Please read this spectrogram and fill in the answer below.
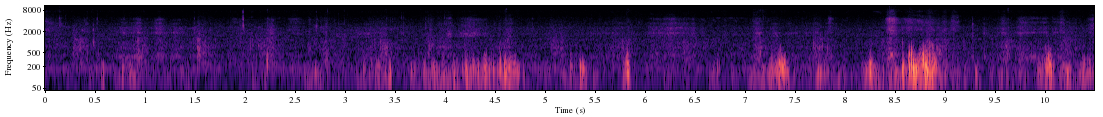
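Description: Faint footsteps of a person walking across grass, heard as irregular soft low thumps, the firmest ones about halfway through and near the end.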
